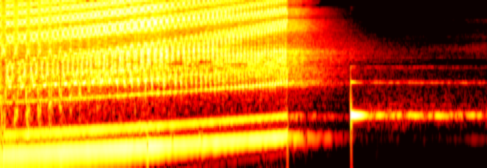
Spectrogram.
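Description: Electronic bass music from a live DJ set: a build-up with a rising synth sweep cuts off suddenly about three and a half seconds in. A moment later a single sharp hit sets off a held, ringing synth tone.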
